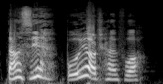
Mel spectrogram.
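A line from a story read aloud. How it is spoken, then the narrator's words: Someone shouting. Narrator (Chinese): 有个人喊道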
